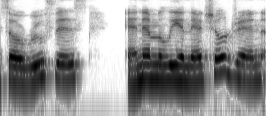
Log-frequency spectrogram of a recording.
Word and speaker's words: Rufus: Rufus. – Yeah, and then you got to like that. The extra emphasis on the us. Rufus.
